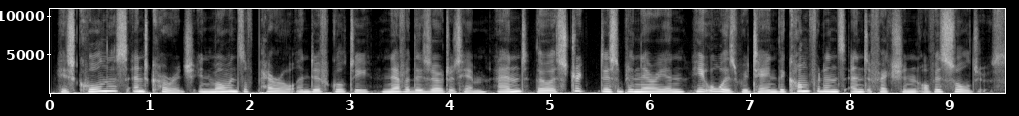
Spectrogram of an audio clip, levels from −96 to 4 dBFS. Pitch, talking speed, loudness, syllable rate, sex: 220 Hz, 175 wpm, -15 LUFS, 5.7 syllables/s, female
